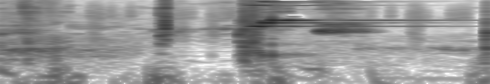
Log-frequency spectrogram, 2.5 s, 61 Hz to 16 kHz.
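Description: Skateboard 360 flip on concrete: a light pop about a second in, then a loud slap as the board and wheels land, followed by a brief high ring.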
